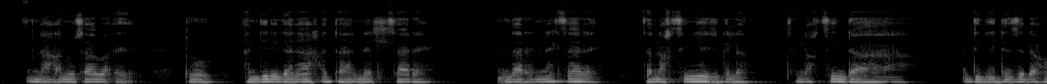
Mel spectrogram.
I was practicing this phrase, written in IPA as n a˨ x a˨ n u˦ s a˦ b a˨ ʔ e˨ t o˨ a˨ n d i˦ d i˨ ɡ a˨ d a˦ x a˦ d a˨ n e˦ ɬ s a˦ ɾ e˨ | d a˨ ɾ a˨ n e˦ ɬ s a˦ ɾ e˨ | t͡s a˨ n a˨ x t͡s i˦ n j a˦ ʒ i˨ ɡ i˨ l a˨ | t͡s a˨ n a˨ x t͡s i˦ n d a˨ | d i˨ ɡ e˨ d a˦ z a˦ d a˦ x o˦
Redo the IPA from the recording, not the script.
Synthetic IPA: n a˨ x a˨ n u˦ s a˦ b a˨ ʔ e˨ t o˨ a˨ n d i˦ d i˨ ɡ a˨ n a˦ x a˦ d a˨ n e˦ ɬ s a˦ ɾ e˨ | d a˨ ɾ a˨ n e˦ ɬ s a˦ ɾ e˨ | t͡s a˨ n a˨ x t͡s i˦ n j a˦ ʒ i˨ ɡ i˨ l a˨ | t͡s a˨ n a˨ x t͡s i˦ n d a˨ | d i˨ ɡ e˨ d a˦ z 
